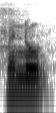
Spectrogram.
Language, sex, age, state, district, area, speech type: Punjabi, male, 30-45, Punjab, Pathankot, rural, spontaneous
